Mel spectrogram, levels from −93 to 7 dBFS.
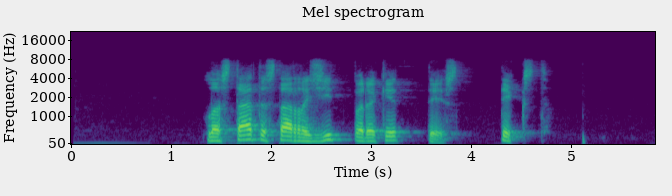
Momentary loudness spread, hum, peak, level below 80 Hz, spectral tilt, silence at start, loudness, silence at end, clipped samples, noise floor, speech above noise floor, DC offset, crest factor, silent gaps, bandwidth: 18 LU; none; -2 dBFS; -60 dBFS; -6 dB/octave; 1.35 s; -19 LUFS; 1.25 s; under 0.1%; -79 dBFS; 61 dB; under 0.1%; 20 dB; none; 8.2 kHz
